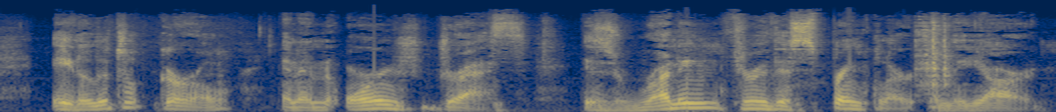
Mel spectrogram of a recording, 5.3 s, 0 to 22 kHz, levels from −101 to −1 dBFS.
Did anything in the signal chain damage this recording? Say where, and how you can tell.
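Yes: a single sharp click at 1.87 s, likely dropped samples in the driver or buffer stage, where a fraction of a millisecond vanished and the waveform jumped.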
